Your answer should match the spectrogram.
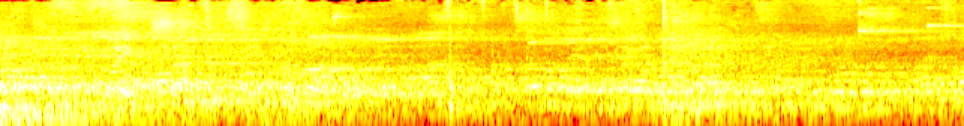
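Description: Basketball game noise in a large sports hall: indistinct voices echo, a basketball bounces on the wooden court, and there is one sharp knock about three seconds in.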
